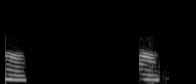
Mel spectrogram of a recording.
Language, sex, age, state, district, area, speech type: Goan Konkani, female, 18-30, Goa, Ponda, rural, conversation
